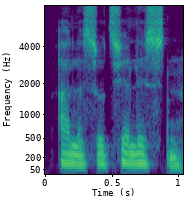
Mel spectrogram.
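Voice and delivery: ordinary delivery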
